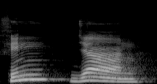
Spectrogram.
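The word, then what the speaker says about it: فنجان: The first syllable is fin. We have the fa with the kasra. And then jan. Finjan.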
